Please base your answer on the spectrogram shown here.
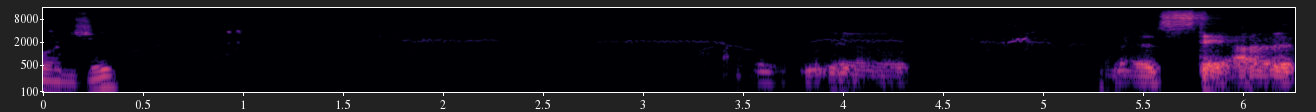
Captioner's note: more racoon chittering; racoon chittering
